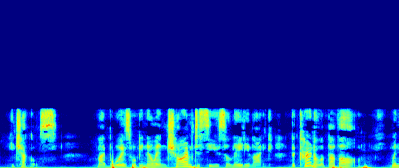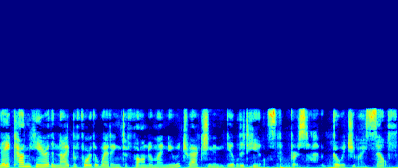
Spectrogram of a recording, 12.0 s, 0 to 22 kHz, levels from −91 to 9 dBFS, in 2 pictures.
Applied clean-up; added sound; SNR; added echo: none; none; none; none.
